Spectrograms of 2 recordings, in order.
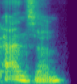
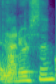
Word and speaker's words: Pattinson: but they gave us a trailer of Robert Pattinson, the Batman. Did I say his name right? Yep, Robert. Yeah. What did you say So last time? I don't know, Patterson. Robert Paddington.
